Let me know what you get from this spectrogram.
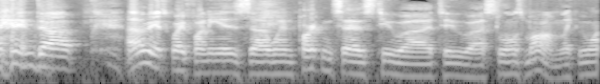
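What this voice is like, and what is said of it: Usual voice. Nothing is said of it.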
